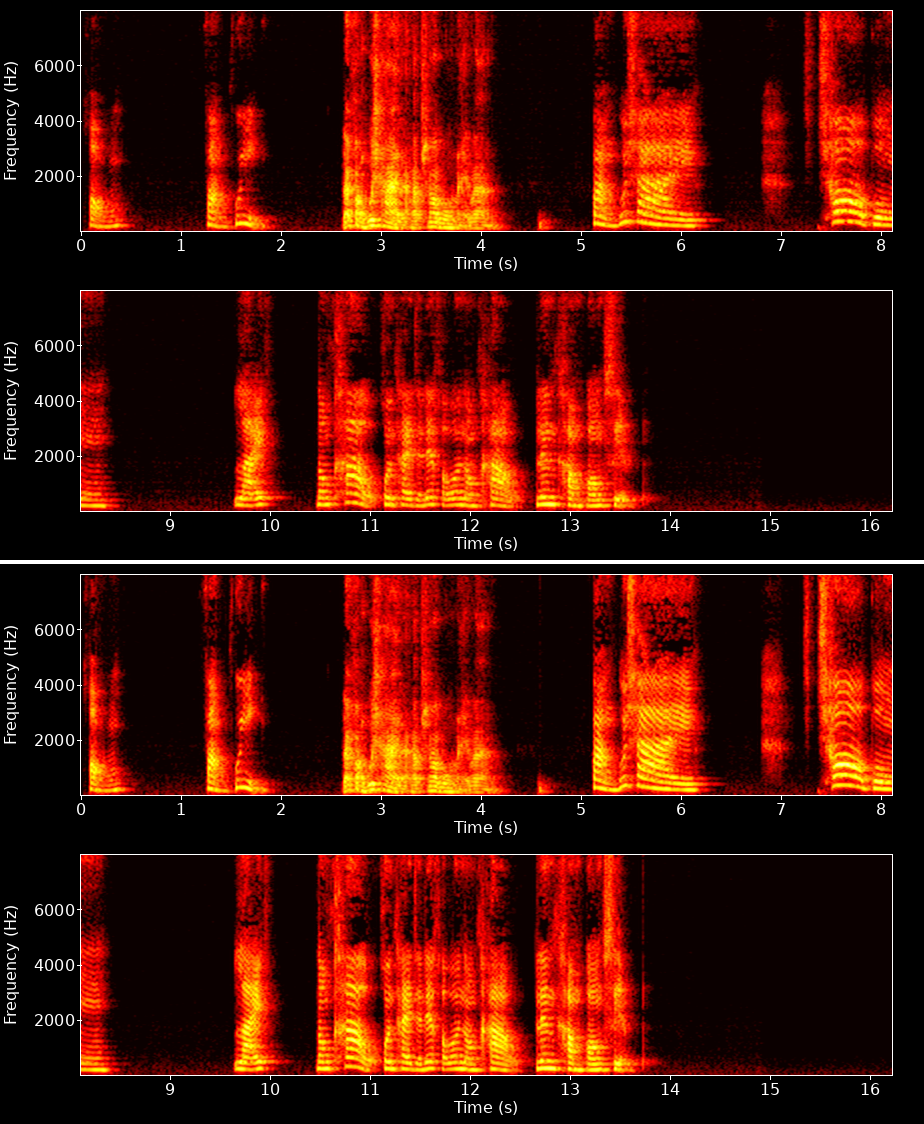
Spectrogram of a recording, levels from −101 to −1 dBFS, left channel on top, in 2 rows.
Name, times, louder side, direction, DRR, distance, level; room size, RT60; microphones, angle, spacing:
voice 1, 0.1-0.4 1.3-1.8 5.1-6.2 6.8-6.9 7.4-8.4 9.6-10.0 10.5-13.6, right 5 dB, 40° right, 0.4 m, -24 dB
voice 2, 2.6-4.2, left 2 dB, 15° left, 0.6 m, -24 dB
4.0 x 3.5 x 2.7 m
head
